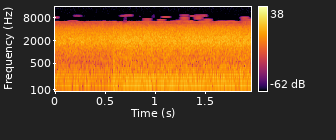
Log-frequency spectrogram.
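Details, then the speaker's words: 1949 film: a fine motor car engine of more than 100 horsepower, running and responsive to the accelerator. Steady, even drone with a low hum and no knocks or misses. Normal engine running. "familiar sound of a fine motorc car engine more than 100 horsepower responsive to the driver's lightest touch on the accelerator"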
